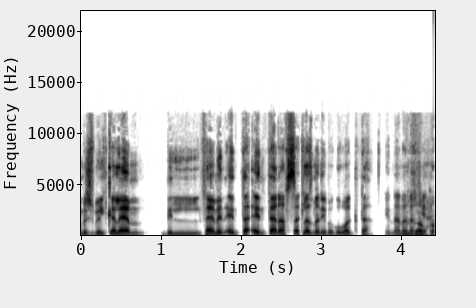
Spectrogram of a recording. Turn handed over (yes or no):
yes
